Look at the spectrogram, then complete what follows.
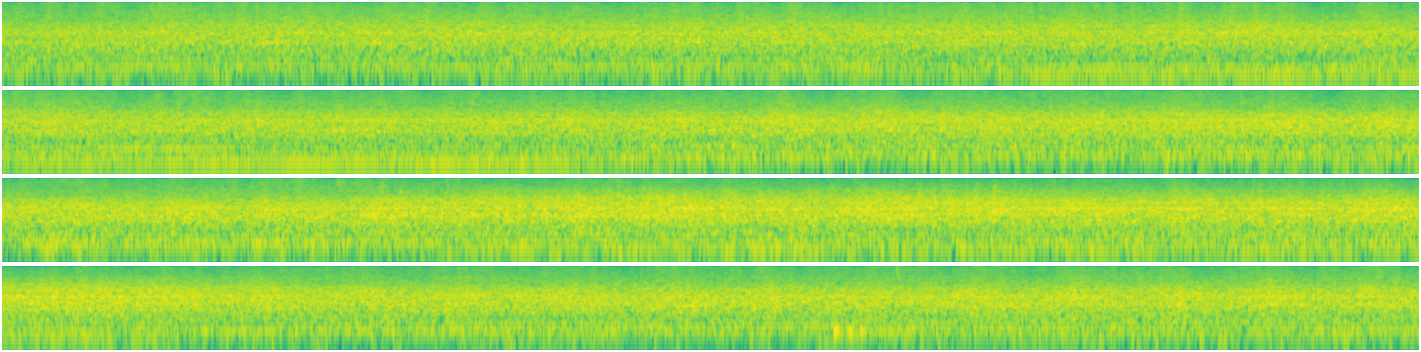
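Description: Taiho optical color sorter and conveyor line running on cashew kernels: a steady machine hum under a continuous rushing hiss. The low hum fades about ten seconds in, while the hiss grows brighter.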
